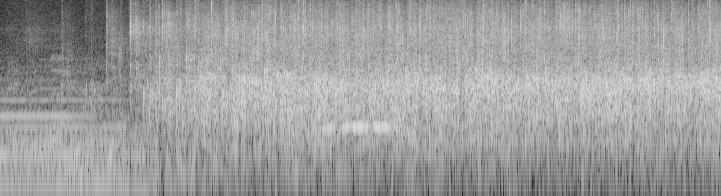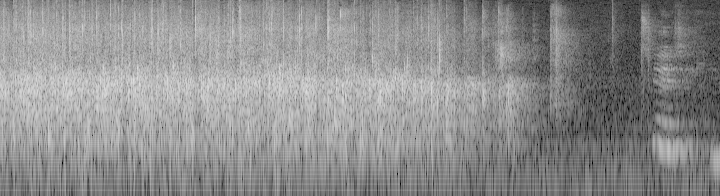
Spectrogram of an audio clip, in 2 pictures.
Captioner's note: applause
